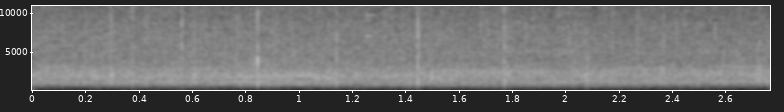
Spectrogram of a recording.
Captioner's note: cheering and applause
